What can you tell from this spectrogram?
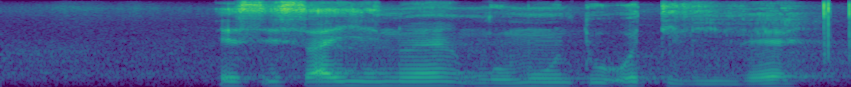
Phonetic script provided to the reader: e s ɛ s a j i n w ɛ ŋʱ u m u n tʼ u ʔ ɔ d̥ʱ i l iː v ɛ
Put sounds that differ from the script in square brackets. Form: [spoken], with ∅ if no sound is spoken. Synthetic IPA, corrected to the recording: e s [i] s a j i n w ɛ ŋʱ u m u n tʼ u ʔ [o] d̥ʱ i l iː v ɛ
